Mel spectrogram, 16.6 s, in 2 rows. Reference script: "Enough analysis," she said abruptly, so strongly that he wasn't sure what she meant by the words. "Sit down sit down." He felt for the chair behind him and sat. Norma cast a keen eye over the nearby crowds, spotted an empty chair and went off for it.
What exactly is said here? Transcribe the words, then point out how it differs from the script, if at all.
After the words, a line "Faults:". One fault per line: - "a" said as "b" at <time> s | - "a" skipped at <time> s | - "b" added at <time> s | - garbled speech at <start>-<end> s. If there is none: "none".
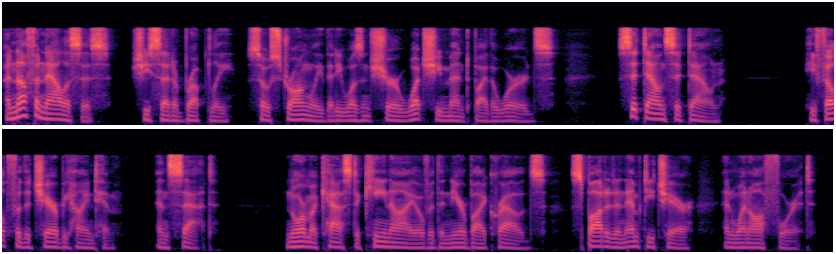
"Enough analysis," she said abruptly, so strongly that he wasn't sure what she meant by the words. "Sit down sit down." He felt for the chair behind him and sat. Norma cast a keen eye over the nearby crowds, spotted an empty chair and went off for it.
Faults:
none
